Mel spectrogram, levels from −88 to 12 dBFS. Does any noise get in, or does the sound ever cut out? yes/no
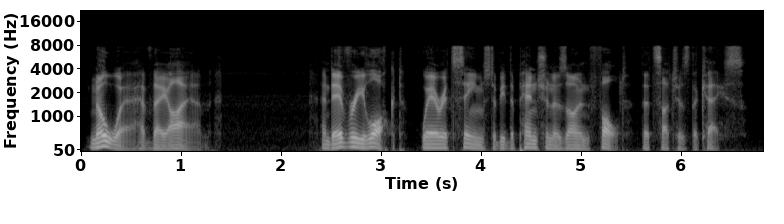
no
